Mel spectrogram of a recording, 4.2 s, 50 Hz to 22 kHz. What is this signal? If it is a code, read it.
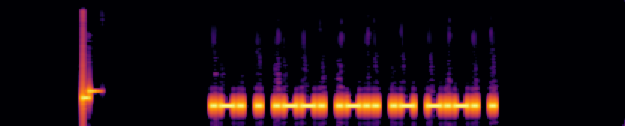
Morse code, heard as a keyed tone, about 40 wpm, 700 Hz. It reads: REPLACE
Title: Sentences from Top 1400 Words - New Word Drill Alt - 40wpm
